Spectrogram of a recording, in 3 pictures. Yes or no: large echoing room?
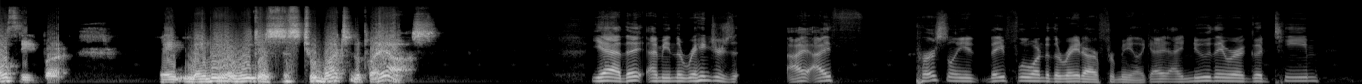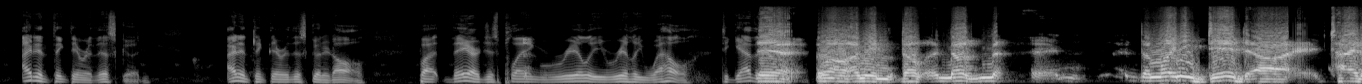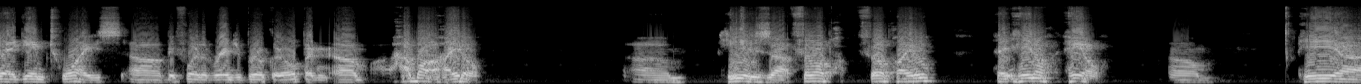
no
